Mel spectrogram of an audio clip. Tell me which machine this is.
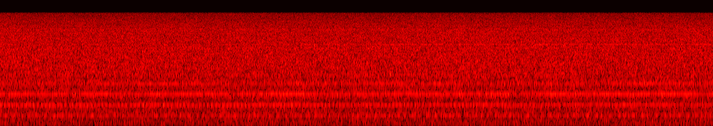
fan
